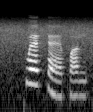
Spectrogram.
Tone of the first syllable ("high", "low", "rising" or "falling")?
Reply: high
